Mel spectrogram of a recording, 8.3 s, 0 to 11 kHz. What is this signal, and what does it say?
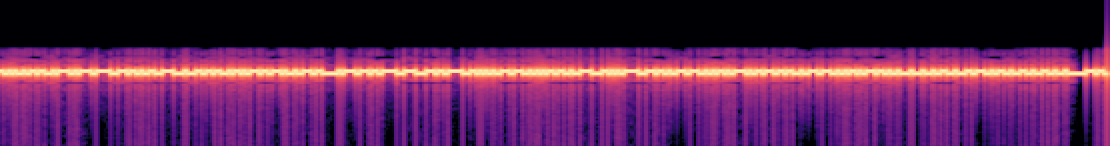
RTTY, about 45.45 baud. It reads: FLEET WOULD HAVE TO TRANSPORT AND LAND 127,000
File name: fsk170 / battleshipnj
